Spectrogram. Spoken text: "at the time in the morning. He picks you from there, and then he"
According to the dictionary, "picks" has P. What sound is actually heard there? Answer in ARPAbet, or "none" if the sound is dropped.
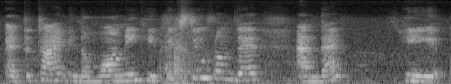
F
